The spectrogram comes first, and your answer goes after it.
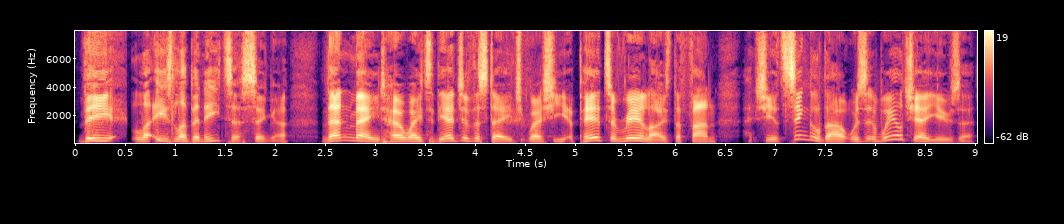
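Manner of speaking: ordinary delivery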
